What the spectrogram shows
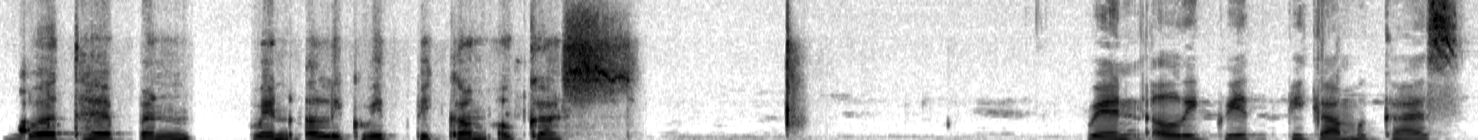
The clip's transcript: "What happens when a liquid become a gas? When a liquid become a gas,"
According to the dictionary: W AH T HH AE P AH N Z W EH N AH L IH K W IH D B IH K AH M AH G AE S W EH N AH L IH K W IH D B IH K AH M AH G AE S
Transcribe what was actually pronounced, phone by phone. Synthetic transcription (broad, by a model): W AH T HH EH P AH N W EH N AH L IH K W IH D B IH K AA M AH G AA S W EH N AH L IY K W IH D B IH K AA M AH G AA S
